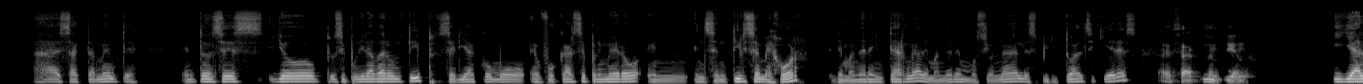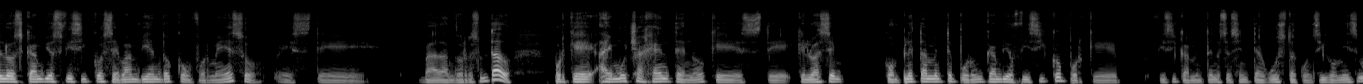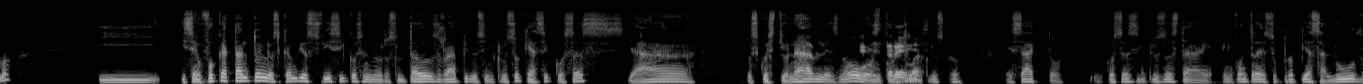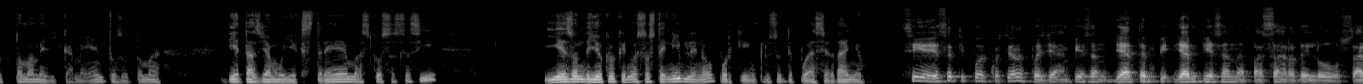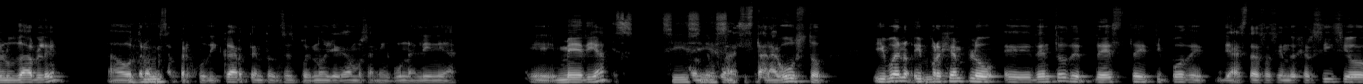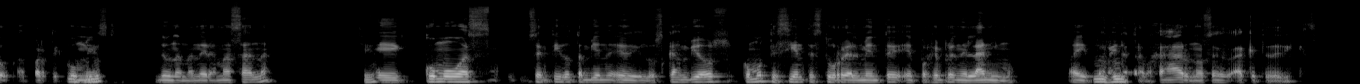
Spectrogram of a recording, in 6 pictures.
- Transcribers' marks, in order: none
- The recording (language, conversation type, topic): Spanish, podcast, ¿Qué pequeños cambios han marcado una gran diferencia en tu salud?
